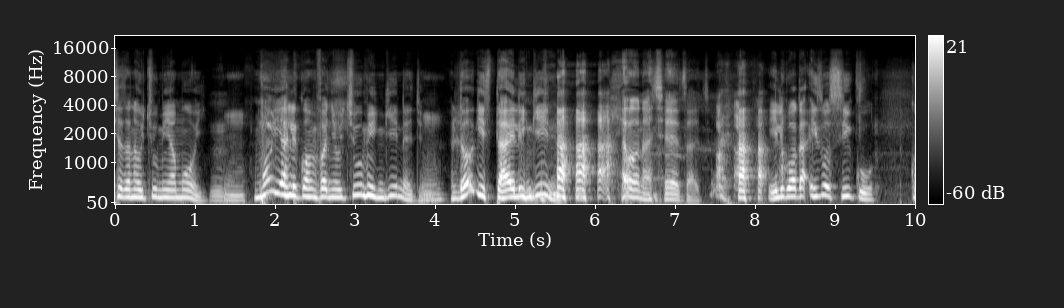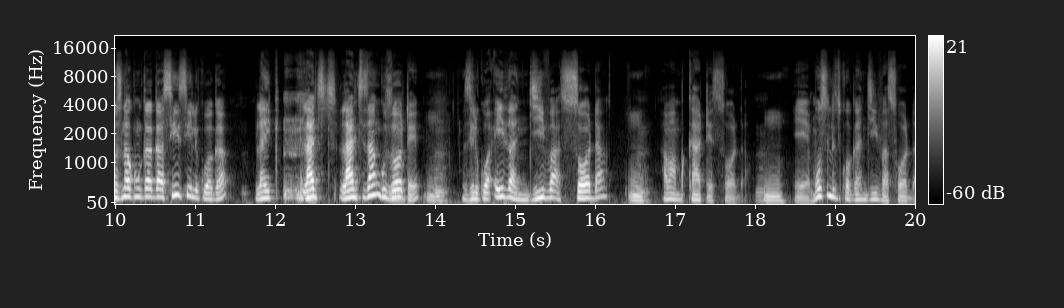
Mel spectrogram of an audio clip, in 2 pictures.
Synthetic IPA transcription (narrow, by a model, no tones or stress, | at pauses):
t͡ʃɛzanaut͡ʃumijamɔimɔialikuwamɛfaɲaut͡ʃumiŋɡinɛd͡ʒundɔɡistailiŋɡinɛhɛɔnat͡ʃɛza̰d͡ʒu | ilikuwaɡahizɔsiku | kɔzinakuŋɡaɡasisiːlikuaɡa | lajklant͡ʃlant͡ʃizaŋɡuzɔtɛzilikuwaʔiðaɲd͡ʒivasɔɗa | amam̩katɛsɔ̰ɗajɛ̰musilizikwaɡand͡ʒiva̰sɔ̰ɗa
